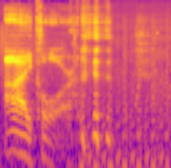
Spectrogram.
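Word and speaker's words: ichor: tropel chalice I can fill it with magical iore that's pronounced I core choose your iore wisely uh yeah so we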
